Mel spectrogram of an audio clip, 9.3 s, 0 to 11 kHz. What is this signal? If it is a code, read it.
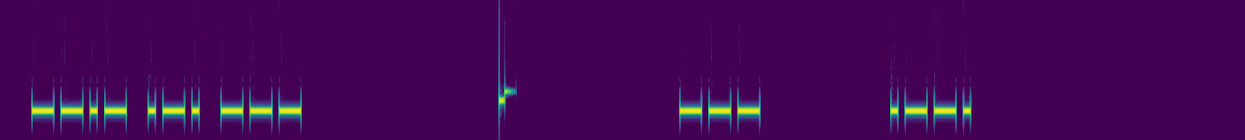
Morse code, heard as a keyed tone, about 23 wpm, spaced as for 14 wpm, 700 Hz. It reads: QRO OP
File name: Top 90 QSO Elements - 6x Character Spacing - 22wpm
